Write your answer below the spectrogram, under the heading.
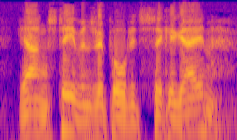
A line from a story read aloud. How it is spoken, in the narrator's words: he grumbled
